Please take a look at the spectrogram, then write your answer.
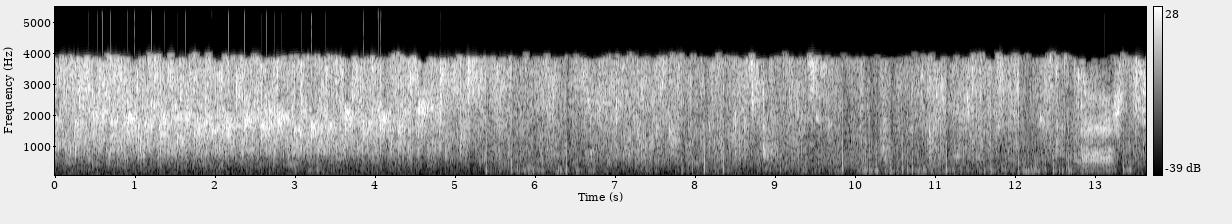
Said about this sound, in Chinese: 好，我们现在以热烈掌声来欢迎杨医师。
